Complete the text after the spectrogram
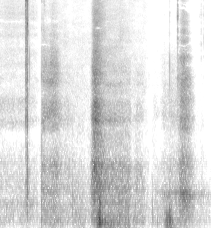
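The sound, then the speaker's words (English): A person yawns, with a few drawn-out, breathy exhalations and soft vocal sighs, each swelling and fading over about a second, and no words spoken. “So. Okay, so here's the thing about yawning.”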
